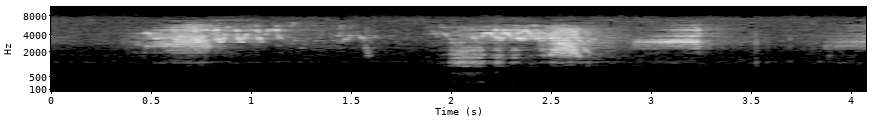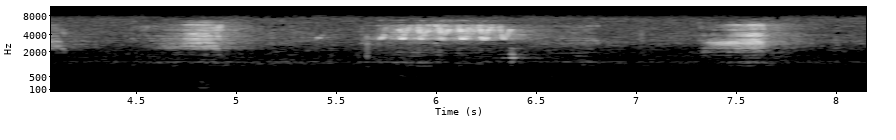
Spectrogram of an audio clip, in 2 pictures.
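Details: Barn owl owlets, seven chicks in a nest box, 15 March 2024: softer wheezy, rasping hisses repeat at irregular intervals of roughly one to two seconds over a low steady hum.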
